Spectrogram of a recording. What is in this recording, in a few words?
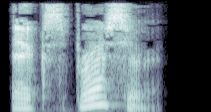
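"expresser", British English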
